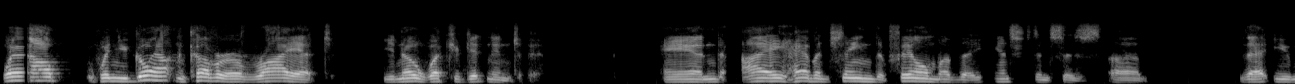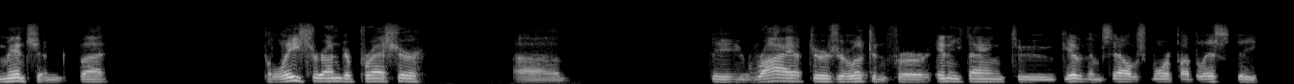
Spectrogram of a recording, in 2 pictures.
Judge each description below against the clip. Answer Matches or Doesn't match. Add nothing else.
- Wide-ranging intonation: Doesn't match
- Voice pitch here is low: Matches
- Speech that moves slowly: Matches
